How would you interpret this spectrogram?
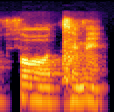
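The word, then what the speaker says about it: فاطمه: Ada Fatimah atau dalam pelafalan kita disebut Fatimah. Ini dibaca oleh mereka adalah Fatimah. Fatimah.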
